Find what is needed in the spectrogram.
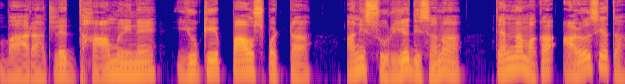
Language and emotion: Goan Konkani, sad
